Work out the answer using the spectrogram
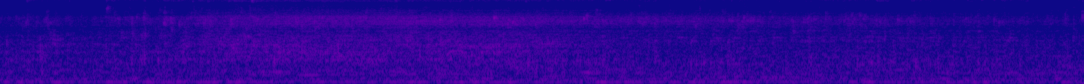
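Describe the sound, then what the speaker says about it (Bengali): Water is poured into a pan of chicken kosha, a soft, steady gushing splash that runs continuously and faintly throughout. "এবার দিয়ে দিচ্ছি আমি পরিমাণ মতো জল।"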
